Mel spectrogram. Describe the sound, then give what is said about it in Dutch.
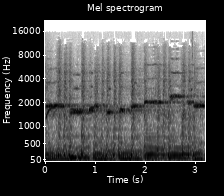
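A cheerful whistled melody, the theme of the 1960s French film series Le Gendarme de Saint-Tropez, often heard on French television during the holidays, rides over a bouncy, rhythmic instrumental backing, the whistle holding a bright, steady pitch with small slides between notes. No one speaks. “Ja, Le Gendarme de Saint-Tropez.”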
